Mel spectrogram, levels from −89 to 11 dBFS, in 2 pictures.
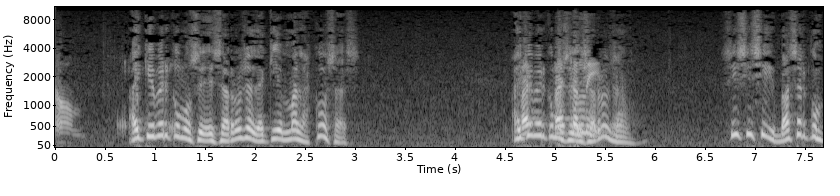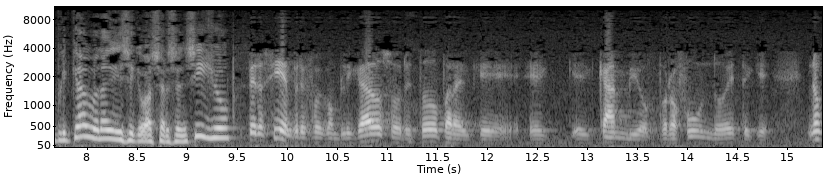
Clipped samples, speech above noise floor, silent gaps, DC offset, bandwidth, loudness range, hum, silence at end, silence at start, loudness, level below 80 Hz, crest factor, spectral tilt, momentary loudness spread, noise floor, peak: under 0.1%; 31 dB; none; under 0.1%; 10.5 kHz; 8 LU; none; 0 s; 0 s; -13 LUFS; -46 dBFS; 14 dB; -7 dB/octave; 18 LU; -44 dBFS; 0 dBFS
